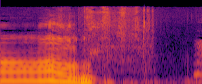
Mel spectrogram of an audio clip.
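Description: A person's voice singing one long held note, a mock-dramatic "tiiin", that slides down in pitch and dies away just under a second in, followed by faint rustling.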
